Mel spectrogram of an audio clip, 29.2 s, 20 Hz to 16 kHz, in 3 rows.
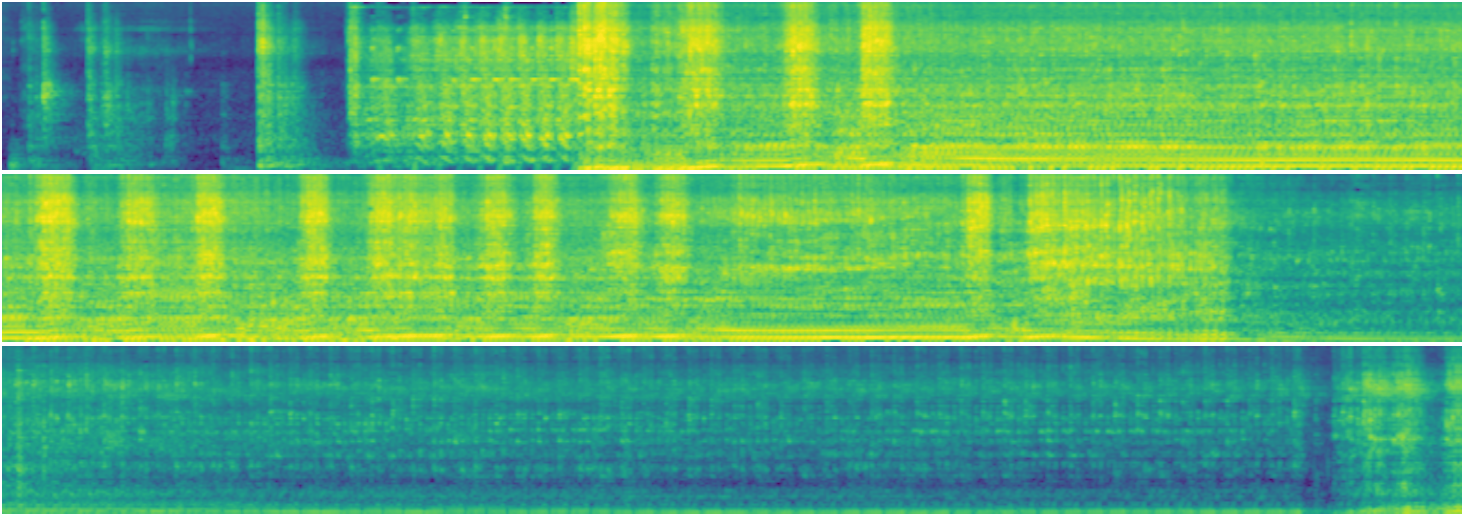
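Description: Toyota 4M inline-six engine in a Toyota Crown MS56 cranked and caught about four seconds in, then revved in several rising and falling blips. After about eighteen seconds it drops to a much quieter, steady running sound, heard from farther off.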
